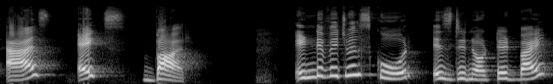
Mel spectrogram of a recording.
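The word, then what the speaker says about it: x̄: the result is 22.86 that means the mean is 22.86 the mean m is represented by capital x and it is pronounced as x bar individual score is denoted by small x total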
